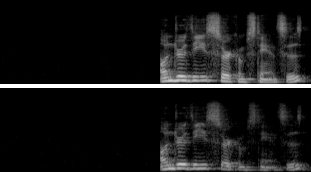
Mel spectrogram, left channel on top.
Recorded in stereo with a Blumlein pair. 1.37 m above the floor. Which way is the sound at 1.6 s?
15° left.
